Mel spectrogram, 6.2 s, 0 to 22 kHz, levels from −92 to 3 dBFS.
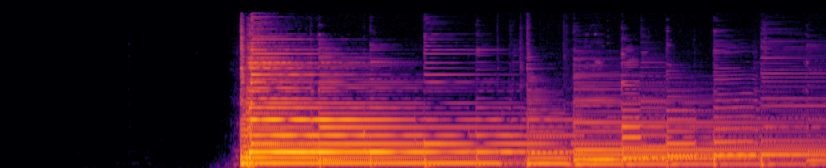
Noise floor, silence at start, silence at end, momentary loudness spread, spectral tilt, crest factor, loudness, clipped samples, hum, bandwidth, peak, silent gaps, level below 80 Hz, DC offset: under -90 dBFS; 1.8 s; 0 s; 12 LU; -6 dB/octave; 18 dB; -19 LUFS; under 0.1%; none; 15.5 kHz; -2 dBFS; none; -48 dBFS; under 0.1%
